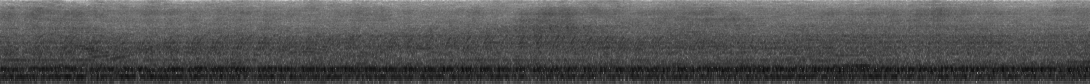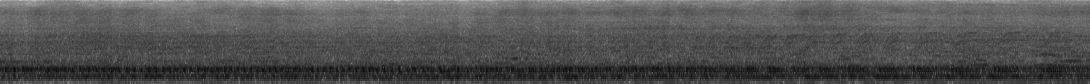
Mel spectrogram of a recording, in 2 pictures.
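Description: Loud electronic dance music from a festival main-stage sound system, heard from within the crowd, with several steady held notes sustained throughout.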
